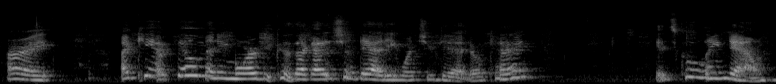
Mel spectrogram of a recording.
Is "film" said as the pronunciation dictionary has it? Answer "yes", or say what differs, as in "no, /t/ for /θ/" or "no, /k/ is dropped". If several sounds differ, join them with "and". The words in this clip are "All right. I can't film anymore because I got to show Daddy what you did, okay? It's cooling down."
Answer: yes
